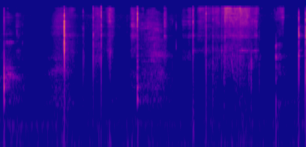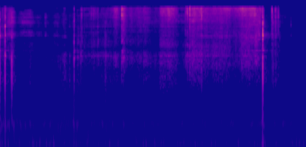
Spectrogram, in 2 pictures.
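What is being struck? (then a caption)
Small light wooden block. A small, light wooden block held close to the mic is tapped with long nails. Sharp, dry clicks with almost no ring come at irregular intervals over soft scratchy rustling and a steady low hum.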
